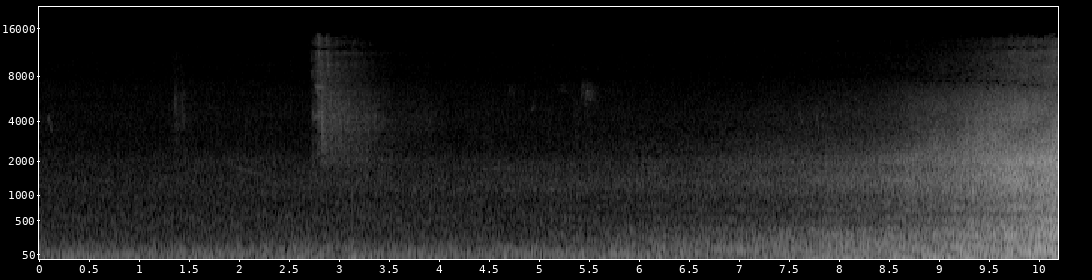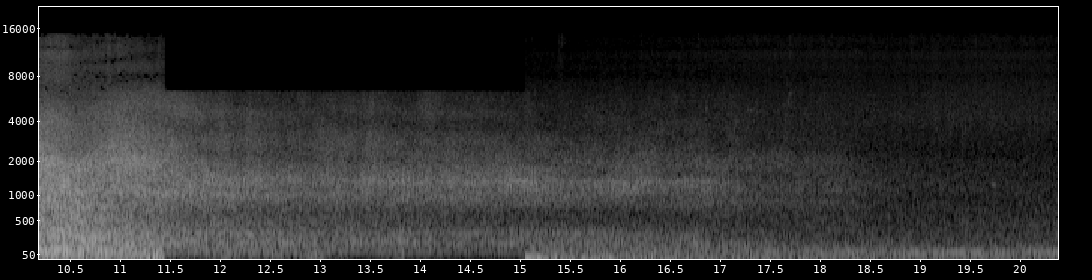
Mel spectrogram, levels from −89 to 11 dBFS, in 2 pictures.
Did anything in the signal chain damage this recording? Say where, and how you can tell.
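Yes. From 11.45 s to 15.05 s the sound turns dull and boxy, with nothing above 6.3 kHz, and a new background noise floor sits roughly 40 dB below the signal. The change happens with no gap at either boundary and no clear jump in loudness, and full bandwidth returns at 15.05 s. The likely cause is that the input switched to a poorer device at the driver stage, a narrower-band microphone or headset path with its own tone and noise, then switched back.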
